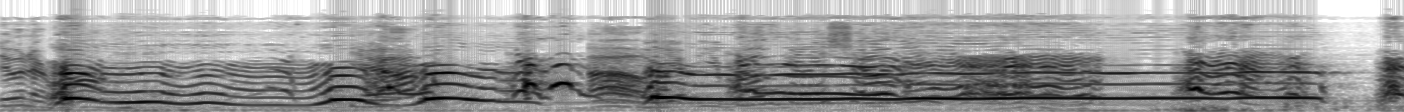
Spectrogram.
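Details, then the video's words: Tonka, a pet Alaskan Malamute, answers an owner's howling lesson with wavering, yodel-like rising and falling woo-woo calls that settle into one long, steady, mid-pitched howl. Brief human voice sounds come between the calls. "Malamute Refuses To Look At Me After My Howling Lesson!"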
